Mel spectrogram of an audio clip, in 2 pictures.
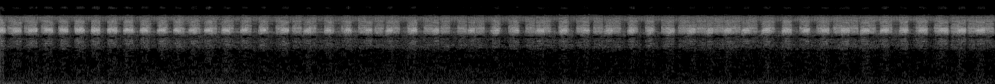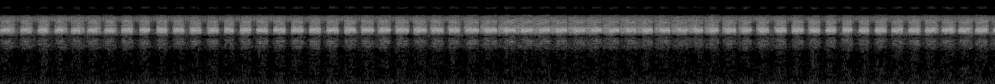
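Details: Cicadas of southern France's Provence in summer: an unbroken, piercing buzzy drone rippling with rapid pulses near three per second, holding a constant loud level for the whole stretch.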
